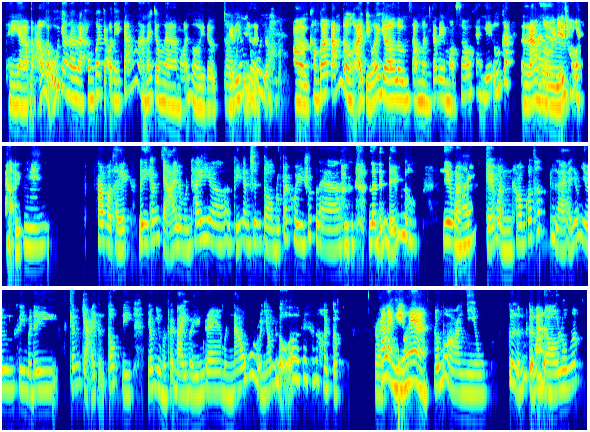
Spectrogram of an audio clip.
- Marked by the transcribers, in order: other background noise; mechanical hum; tapping; laughing while speaking: "vậy thôi. Ừ"; laugh; laughing while speaking: "luôn"; static
- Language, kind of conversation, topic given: Vietnamese, unstructured, Kỷ niệm đáng nhớ nhất của bạn trong một lần cắm trại qua đêm là gì?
